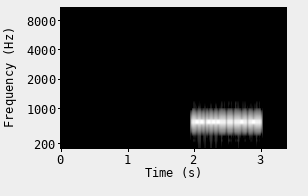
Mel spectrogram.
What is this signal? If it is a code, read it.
Morse code, heard as a keyed tone, about 68 wpm, 700 Hz. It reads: W8IFL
